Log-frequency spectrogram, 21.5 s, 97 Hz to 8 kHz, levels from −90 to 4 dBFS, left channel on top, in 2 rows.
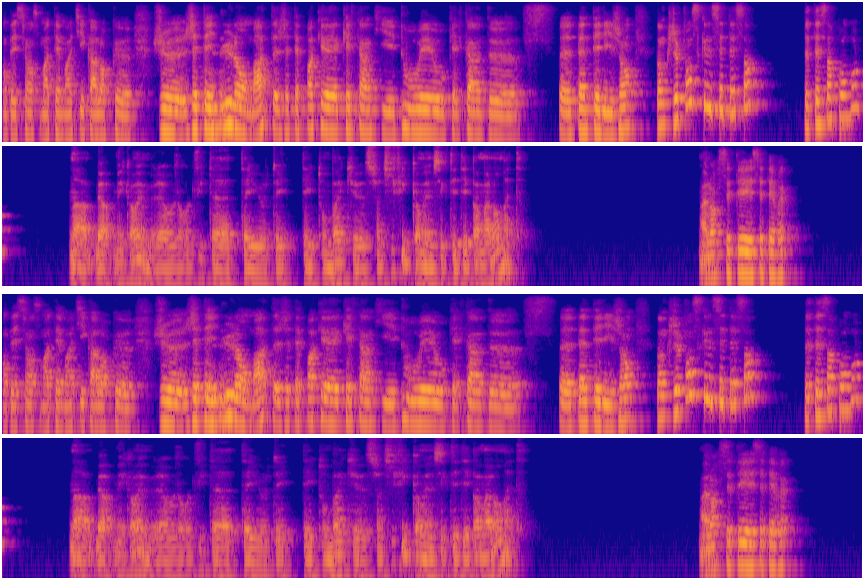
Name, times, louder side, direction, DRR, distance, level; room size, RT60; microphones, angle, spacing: voice 1, 0.0-9.4 10.1-10.7 19.5-20.5, left 1 dB, 40° left, 3 dB, 0.6 m, -23 dB
voice 2, 11.6-17.3 19.5-19.7, left 1 dB, 75° left, 5 dB, 1.1 m, -30 dB
6.2 x 4.6 x 3.4 m, 0.38 s
head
